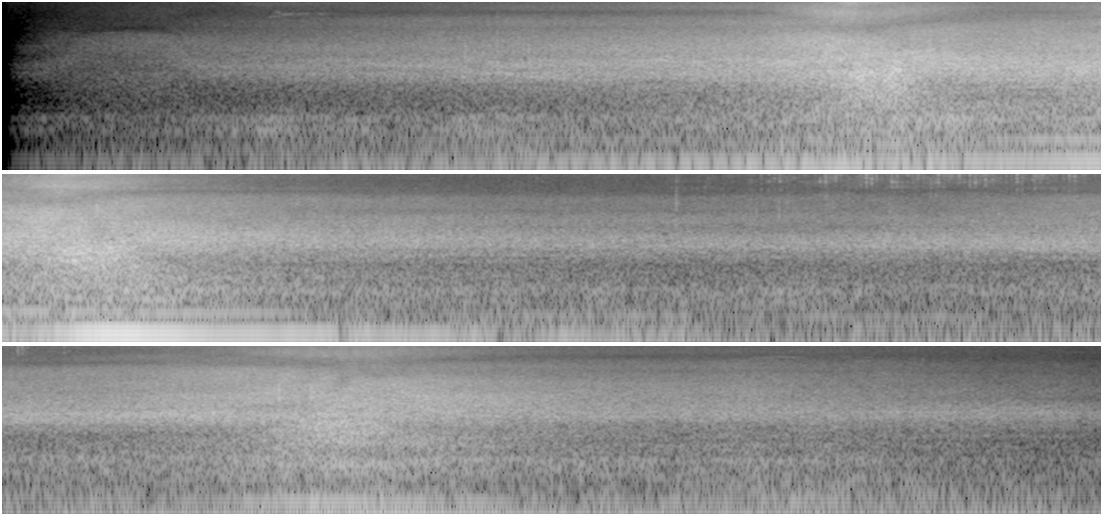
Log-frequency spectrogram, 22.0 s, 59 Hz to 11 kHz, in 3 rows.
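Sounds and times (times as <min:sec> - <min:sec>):
cars in Brevnov: 0:00.6 - 0:21.9
bike in a field in Brevnov: 0:01.3 - 0:21.9.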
